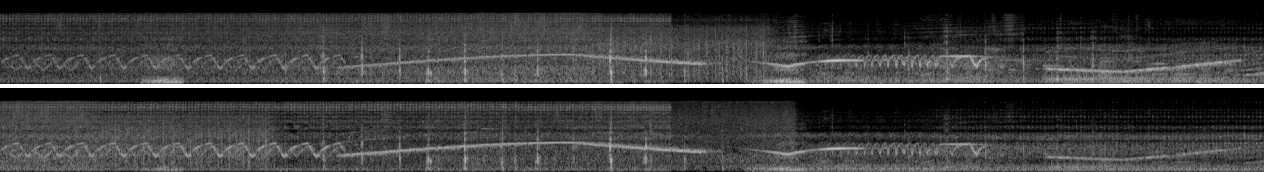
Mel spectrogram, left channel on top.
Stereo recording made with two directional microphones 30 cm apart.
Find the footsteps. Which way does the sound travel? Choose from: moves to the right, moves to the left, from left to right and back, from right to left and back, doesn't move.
from left to right and back.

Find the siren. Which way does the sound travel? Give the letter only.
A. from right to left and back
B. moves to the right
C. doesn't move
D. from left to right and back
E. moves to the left
E.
